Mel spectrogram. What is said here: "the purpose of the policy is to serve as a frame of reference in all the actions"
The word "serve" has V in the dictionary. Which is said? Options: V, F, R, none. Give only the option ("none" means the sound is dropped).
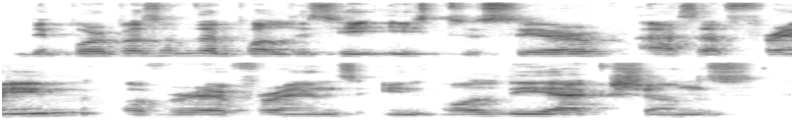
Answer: V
